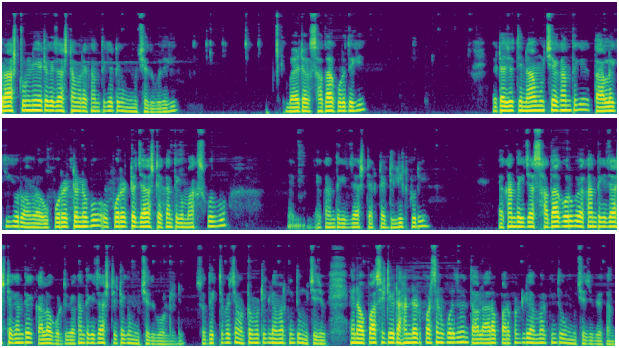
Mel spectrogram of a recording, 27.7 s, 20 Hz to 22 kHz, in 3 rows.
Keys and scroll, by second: 3.1 ctrl+KP_Add.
